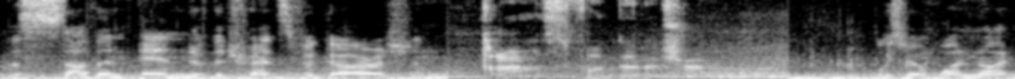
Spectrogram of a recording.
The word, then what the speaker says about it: Transfăgărășan: Trying to learn how to pronounce the highway that we're going to do. Transfagarasan. Let's go drive the Transfagarasan.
